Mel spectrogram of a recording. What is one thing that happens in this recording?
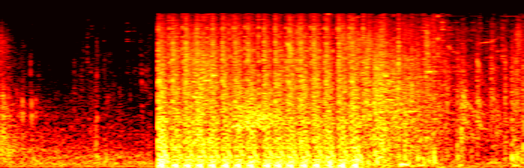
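A gun fires a rapid burst, echoing in a large hall.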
